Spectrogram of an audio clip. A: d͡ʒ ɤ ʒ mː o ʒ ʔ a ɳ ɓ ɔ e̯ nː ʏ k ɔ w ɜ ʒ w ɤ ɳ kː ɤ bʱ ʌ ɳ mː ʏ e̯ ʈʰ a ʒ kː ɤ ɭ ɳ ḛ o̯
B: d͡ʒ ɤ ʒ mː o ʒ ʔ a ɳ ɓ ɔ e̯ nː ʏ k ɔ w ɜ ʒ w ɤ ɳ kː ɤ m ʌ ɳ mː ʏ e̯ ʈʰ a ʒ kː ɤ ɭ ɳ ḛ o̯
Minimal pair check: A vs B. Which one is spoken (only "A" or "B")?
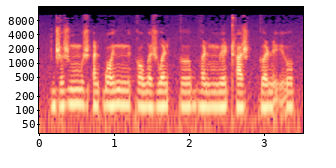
A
